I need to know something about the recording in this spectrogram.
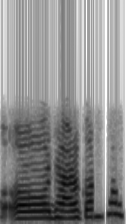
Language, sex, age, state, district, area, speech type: Santali, female, 45-60, West Bengal, Purba Bardhaman, rural, conversation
